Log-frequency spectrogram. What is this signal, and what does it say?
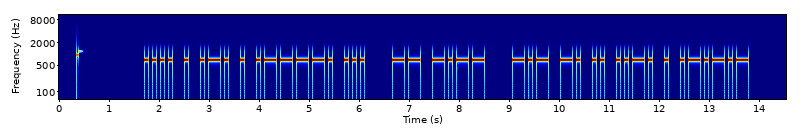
Morse code, heard as a keyed tone, about 15 wpm, 700 Hz. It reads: HERE'S MY KNIFE.
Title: A Sound Of Thunder 15wpm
